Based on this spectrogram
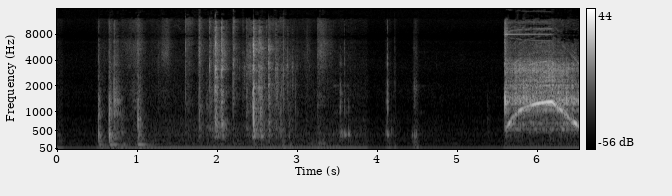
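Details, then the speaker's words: E-flite T-28 RC plane motor found after a crash, on a cheap motor mount: after handling knocks it spins up with a rising, falling whine and gritty rumble like a rock tumbler; spins okay, rough running, cause unclear. "That sounds like a rock tumbler. But it spins okay. Maybe that's just how that thing sounds."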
